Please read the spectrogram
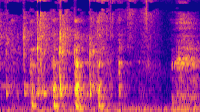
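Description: Soft laughter: a quick run of short breathy laughs that fades out after about a second.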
